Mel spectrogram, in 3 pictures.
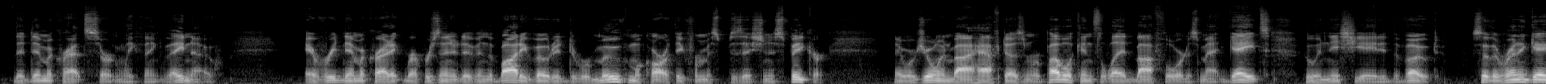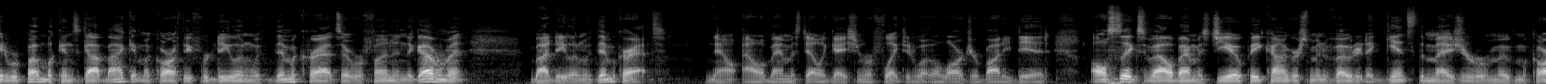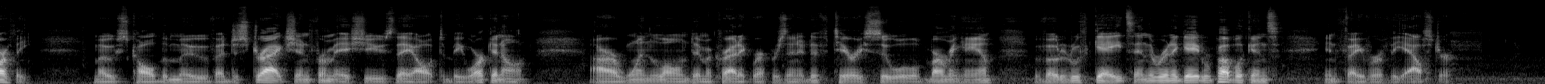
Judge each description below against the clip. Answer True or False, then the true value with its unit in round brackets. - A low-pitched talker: True (80 Hz)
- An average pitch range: True (3.9 semitones)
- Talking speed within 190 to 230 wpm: False (150 wpm)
